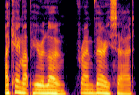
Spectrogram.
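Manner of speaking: usual speaking voice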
